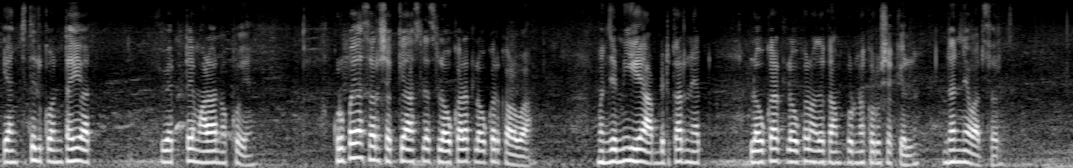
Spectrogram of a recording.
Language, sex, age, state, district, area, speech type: Marathi, male, 18-30, Maharashtra, Nashik, urban, spontaneous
